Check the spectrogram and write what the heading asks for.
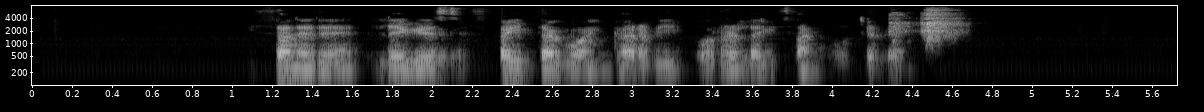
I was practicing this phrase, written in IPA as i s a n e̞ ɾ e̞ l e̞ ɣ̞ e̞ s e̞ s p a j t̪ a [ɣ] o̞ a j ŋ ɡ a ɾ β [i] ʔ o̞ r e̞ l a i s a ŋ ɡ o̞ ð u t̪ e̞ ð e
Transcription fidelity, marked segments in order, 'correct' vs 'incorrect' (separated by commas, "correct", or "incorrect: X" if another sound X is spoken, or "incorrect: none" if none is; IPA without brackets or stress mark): correct, correct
